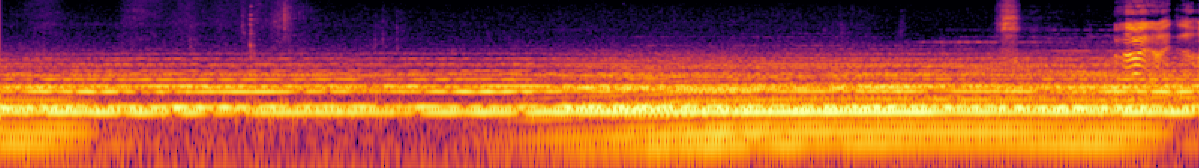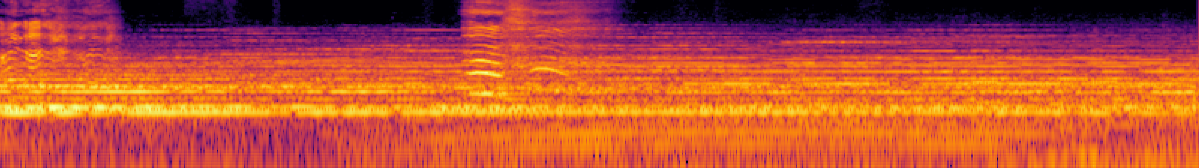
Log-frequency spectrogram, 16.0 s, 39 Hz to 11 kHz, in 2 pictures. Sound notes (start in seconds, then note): 7.4 woman mumbling; 11.0 woman whining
